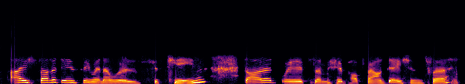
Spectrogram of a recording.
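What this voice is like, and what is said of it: Mixed accent, partly Australian. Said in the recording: “you adopted the accent pretty good ... I have a mixed accent, some sort”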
